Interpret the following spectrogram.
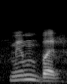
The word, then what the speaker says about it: member: for example stress comes on the first syllable of the word parent and member as parent and मिम्बर respectively, ठीक है।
